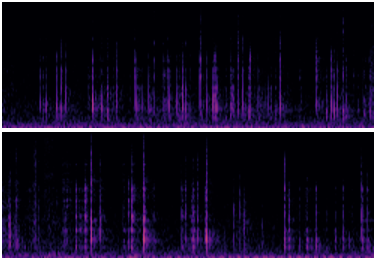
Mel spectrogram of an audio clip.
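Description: Long nails tap rapidly across the top of the lid of a small, hollow wooden box with a metal clasp, lying flat. The sound is a steady stream of short, dry, clicky taps with a mid-range knock and almost no ring, over a low background hum.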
